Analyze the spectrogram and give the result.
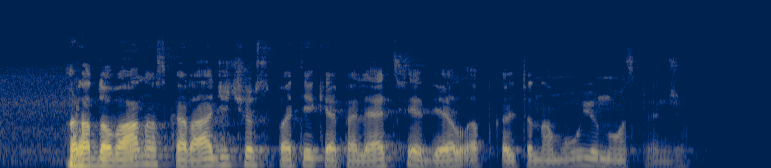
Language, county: Lithuanian, Šiauliai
